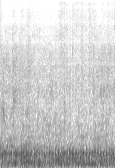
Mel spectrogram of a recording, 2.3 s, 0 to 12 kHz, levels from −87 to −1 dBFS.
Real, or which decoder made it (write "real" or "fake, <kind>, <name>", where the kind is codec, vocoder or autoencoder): fake, codec, HILCodec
